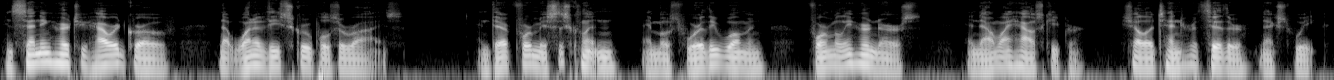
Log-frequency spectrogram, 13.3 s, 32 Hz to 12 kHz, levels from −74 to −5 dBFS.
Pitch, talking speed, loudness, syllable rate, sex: 85 Hz, 150 wpm, -21 LUFS, 5.2 syllables/s, male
